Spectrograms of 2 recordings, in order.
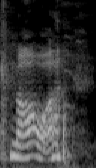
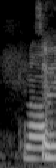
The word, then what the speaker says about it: Kanawha: And that is that it's pronounced... I can't pronounce it now. It's pronounced Kanawha. – Kanawha County, Kanawha River.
